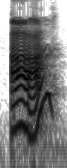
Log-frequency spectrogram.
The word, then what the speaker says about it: as: Ah, pronounced the same as this. We don't pronounce the S because it's not part of careful, right?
